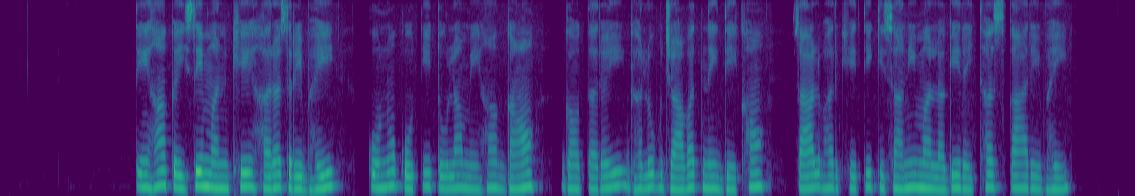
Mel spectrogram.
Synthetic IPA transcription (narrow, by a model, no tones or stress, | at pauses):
t̪eːɦãkəisemənkʰehɐɾəsɾebʱəi | koːnõkoːt̪it̪oːlamẽːɦãɡãːw | ɡɔ̃ːt̪əɾəiɡʱɐlʊkd͡ʒaːʋət̪nɐĩd̪eːkʰã | saːlbʱəɾkʰeːt̪ikɪsaːnimãləɡeɾɐit̪ʰəskaːɾeːbʱəi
